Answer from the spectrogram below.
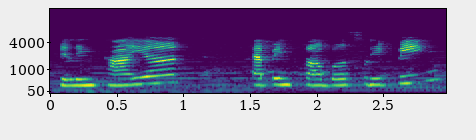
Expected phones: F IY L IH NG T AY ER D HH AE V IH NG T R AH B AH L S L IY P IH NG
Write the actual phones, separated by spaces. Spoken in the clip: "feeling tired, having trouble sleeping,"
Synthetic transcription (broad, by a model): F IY L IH NG T AY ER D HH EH P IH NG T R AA B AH L S L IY P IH NG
